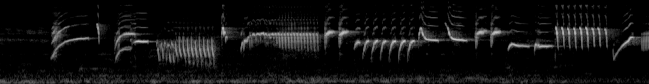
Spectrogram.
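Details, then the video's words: Canary song captured on a cellphone: rising whistled notes, a buzzy trill, then fast strings of repeated chirps and upswept notes, loud and clear. "الكناري بالتأكيد ستحب غناء الكناري الجميل هذا Canary Singing"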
